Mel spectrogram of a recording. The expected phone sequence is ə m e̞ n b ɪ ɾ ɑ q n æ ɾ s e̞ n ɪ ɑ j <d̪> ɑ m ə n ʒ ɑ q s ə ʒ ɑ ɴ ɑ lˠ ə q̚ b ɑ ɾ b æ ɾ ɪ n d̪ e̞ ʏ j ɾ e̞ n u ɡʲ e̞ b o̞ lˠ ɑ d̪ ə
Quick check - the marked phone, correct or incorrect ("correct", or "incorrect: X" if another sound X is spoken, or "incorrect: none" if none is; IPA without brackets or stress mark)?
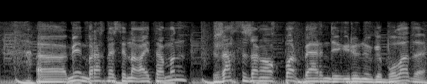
incorrect: t̪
